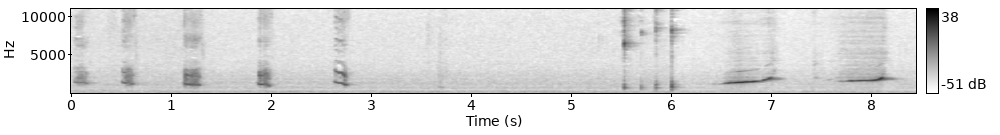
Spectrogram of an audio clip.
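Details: Short squeaky yelps from Chesha, a one-month-old female puppy recorded August 17, followed by clicks and two longer rising whistled whines near the end.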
